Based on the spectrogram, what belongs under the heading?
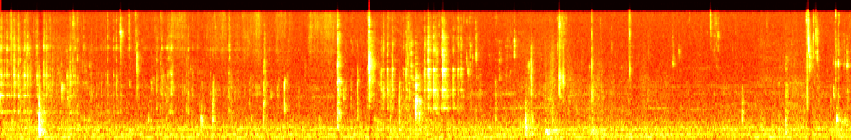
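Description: Close-miked eating sounds: wet mouth smacks and scattered sharp clicks while chewing hard-boiled egg.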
